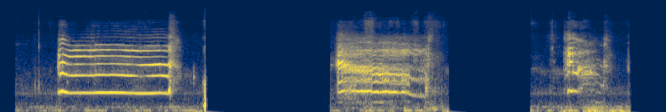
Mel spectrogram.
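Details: Neutered male Maine Coon pet cat meowing three times: a long, even, clear meow, then a rougher falling one, then a short harsh one, with pauses between them.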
